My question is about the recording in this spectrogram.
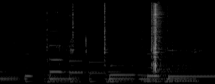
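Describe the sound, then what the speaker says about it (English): A Canon 7 rangefinder camera releases its shutter with a quick sequence of small mechanical clicks and whirs, ending in one sharper snap, close and fairly quiet in a still room. "This has a distinctive sound. when it releases the shutter."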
